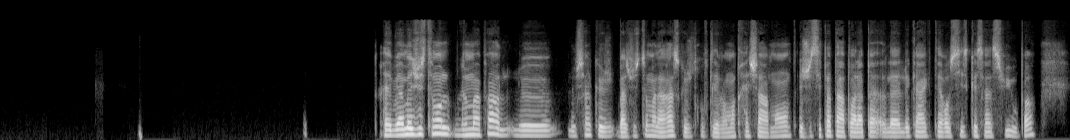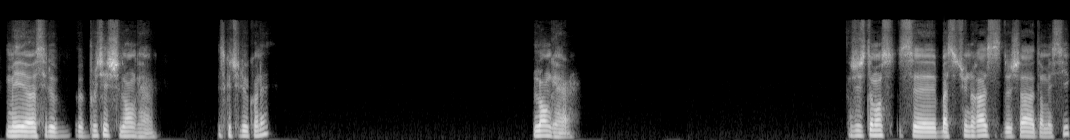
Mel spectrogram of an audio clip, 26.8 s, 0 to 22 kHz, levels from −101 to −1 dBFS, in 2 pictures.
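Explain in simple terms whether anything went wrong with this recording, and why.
Nothing went wrong with this audio; there are no faults to point out.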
